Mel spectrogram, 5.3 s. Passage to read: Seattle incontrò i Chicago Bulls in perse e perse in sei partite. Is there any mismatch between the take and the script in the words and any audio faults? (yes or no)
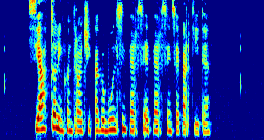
yes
